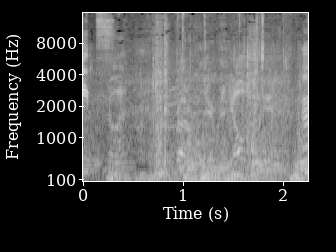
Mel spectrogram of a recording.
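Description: Marching band playing: held brass notes over a drum beat, with people talking close by.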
